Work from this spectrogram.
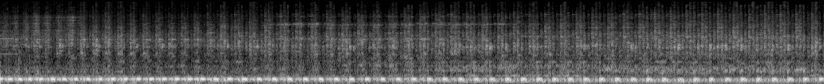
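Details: Mitsubishi L300 FB diesel after a hard-starting fix: a part that stopped supplying diesel was replaced, wiring redone, starter and alternator checked, and a grounded ignition switch addressed. Fires and holds a steady, even chug of about three beats per second. Finding: normal start and idle.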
